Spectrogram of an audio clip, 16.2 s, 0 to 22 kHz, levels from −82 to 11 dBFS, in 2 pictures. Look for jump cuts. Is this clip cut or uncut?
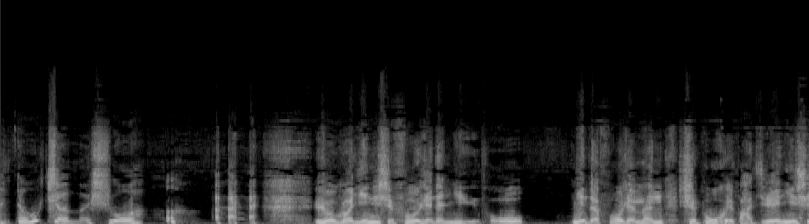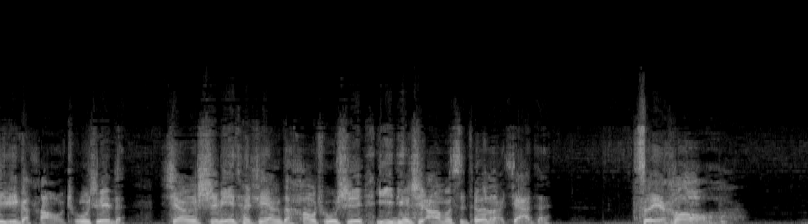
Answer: uncut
